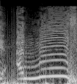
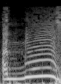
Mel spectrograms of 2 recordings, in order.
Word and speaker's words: Alnof: Orang Arab membacanya pasti An-Nuf katanya. Karena tidak ada sebelum nun itu alif lam, dia komariah. Ya kan? Alif lam setelahnya ada nun, itu pasti syamsiah. Maka orang baca An-Nuf katanya.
